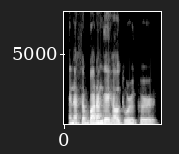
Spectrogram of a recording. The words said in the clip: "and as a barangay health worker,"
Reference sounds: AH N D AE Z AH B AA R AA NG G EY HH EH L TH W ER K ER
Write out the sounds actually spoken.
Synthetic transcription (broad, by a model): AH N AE S AH B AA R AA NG G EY HH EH L T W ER K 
